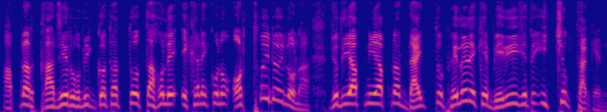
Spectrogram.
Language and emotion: Bengali, angry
